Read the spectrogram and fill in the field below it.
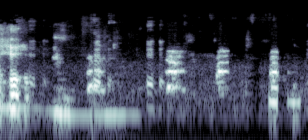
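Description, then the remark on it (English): A dog yips and barks in short bursts, with a whimpering tone, mixed in with people talking; the barks are moderately loud and irregularly spaced. “Hey, I hear your dog.”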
